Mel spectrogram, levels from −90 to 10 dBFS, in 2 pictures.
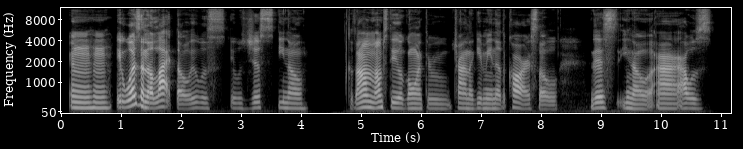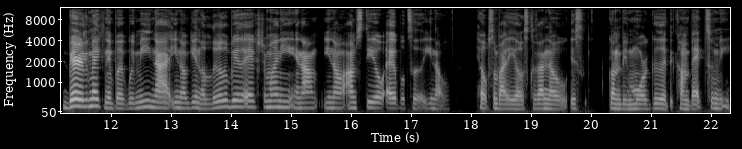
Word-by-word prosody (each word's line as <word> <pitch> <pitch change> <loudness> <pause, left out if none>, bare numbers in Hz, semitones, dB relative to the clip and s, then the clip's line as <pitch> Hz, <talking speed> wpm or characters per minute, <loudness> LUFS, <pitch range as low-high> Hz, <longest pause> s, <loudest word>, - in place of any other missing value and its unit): Mhm. 175 0 +2
It 190 0 +2
wasn't 225 - +9
a 165 -1 +7
lot, 200 +5 +7
though. 145 0 -4
It 170 +3 -9
was 165 -1 -6
it - - -16
was 160 -2 -17
just 175 +5 -2
you 180 -1 -7
know? 160 -2 -5 0.7
'Cause - - -16
I'm 190 -2 +6
I'm 185 +3 +4
still 165 -3 -2
going 155 0 -2
through 150 -1 -15
tryna 160 -2 0
to - - -10
get 160 +1 -9
me 155 - -4
another 150 -1 -7
car. 165 -6 0
So, 135 -3 -4 0.6
this 175 +1 +1
you 170 - -7
know, 145 -2 -3
I 155 -1 +3
I - - +4
was 155 -1 -4 0.4
barely 215 +4 +10
making 225 -6 0
it, 165 - -3
but 155 -2 -6
with 165 0 -11
me 195 +4 -6
not, 185 -2 +1
you 175 0 -7
know, 165 -1 -5
getting 175 -1 -7
a 150 - -7
little 185 +7 -5
bit 205 0 -3
of - - -3
extra 195 0 -5
money, 195 -2 -4
and 165 0 -2
I'm, 170 0 -1
you 170 0 -8
know, 165 -1 -4
I'm 175 0 0
still 175 -1 -4
able 160 -1 -1
to, - - -8
you 155 - -12
know, 140 -2 -11 0.4
help - - -5
somebody 70 0 -4
else- 70 0 -6
'cause 150 - -14
I 150 0 -1
know 145 -2 -6
it's 155 -2 -7 0.4
gonna 155 -2 -2
be 145 -1 -10
more 145 0 -6
good 155 0 -7
that - - -14
come 140 - -5
back 140 - -4
to 165 - -7
me. 175 +7 -11
165 Hz, 200 wpm, -26 LUFS, 150-180 Hz, 0.7 s, barely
